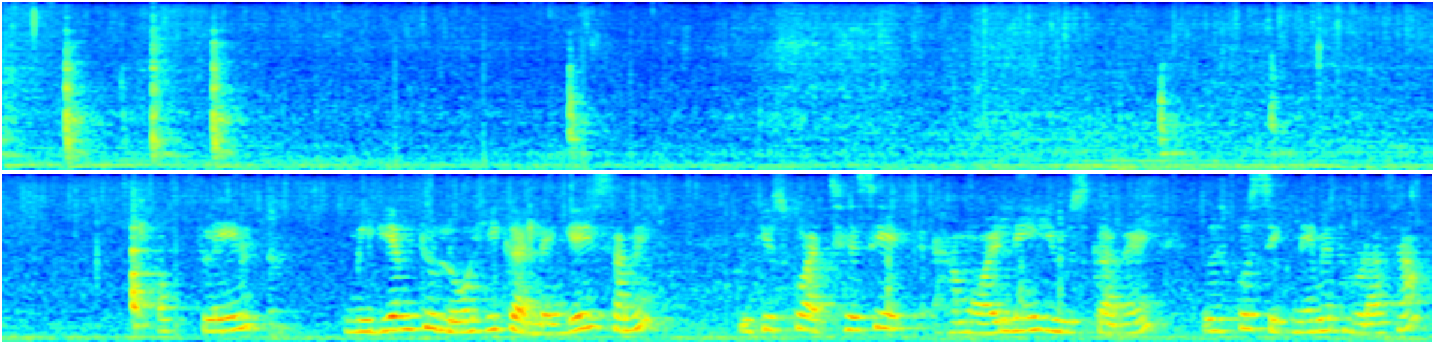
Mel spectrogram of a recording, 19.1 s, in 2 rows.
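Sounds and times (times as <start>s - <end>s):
kebabs sizzling on a pan: 0.0s - 19.0s
wooden spatula knocking on pan: 10.4s - 10.6s.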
